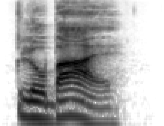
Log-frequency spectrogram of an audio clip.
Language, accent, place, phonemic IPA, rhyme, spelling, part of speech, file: German, Germany, Berlin, /ɡloˈbaːl/, -aːl, global, adjective, De-global.ogg
- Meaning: global (worldwide)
